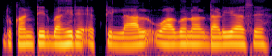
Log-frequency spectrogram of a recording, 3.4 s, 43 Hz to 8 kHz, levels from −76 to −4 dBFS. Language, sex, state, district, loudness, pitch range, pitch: Bengali, male, Assam, Hailakandi, -17 LUFS, 130-140 Hz, 135 Hz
